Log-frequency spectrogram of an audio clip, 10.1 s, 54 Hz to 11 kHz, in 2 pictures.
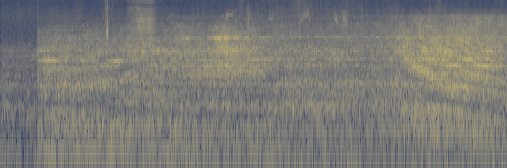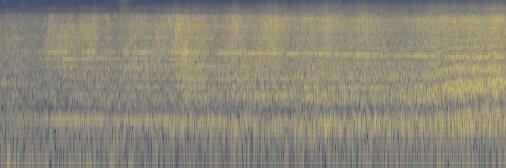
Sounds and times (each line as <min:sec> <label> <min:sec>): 0:00.0 plane flying 0:10.1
